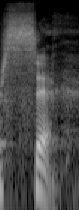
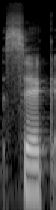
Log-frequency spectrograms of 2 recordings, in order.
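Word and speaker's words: Sich: cool motorcycles yeah yeah so it's spelled motor as in motor and sick as in s-i-c-h uh now this is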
